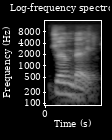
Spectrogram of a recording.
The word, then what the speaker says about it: djembe: Yeah, this is a Toka djembe. All right. So you don't, it's spelled D-J-E-M-B-E. You don't pronounce the D.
